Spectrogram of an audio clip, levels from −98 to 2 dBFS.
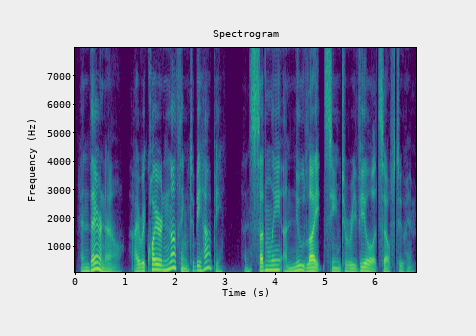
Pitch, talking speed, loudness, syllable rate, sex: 130 Hz, 175 wpm, -20 LUFS, 4.9 syllables/s, male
